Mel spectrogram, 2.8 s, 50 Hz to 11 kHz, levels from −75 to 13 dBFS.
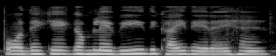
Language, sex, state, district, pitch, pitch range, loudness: Hindi, female, Rajasthan, Jaipur, 190 Hz, 180-200 Hz, -13 LUFS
